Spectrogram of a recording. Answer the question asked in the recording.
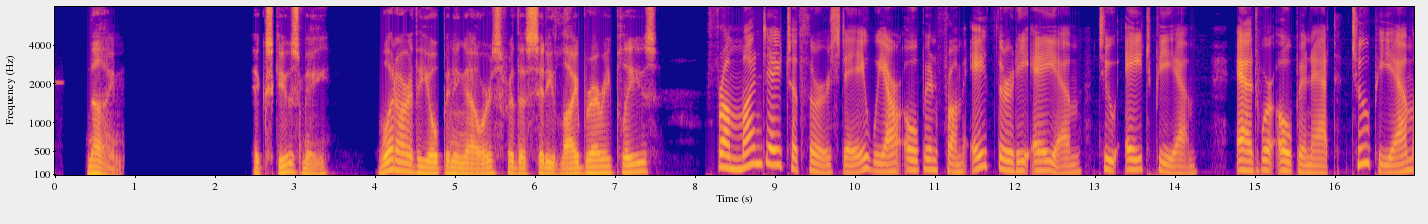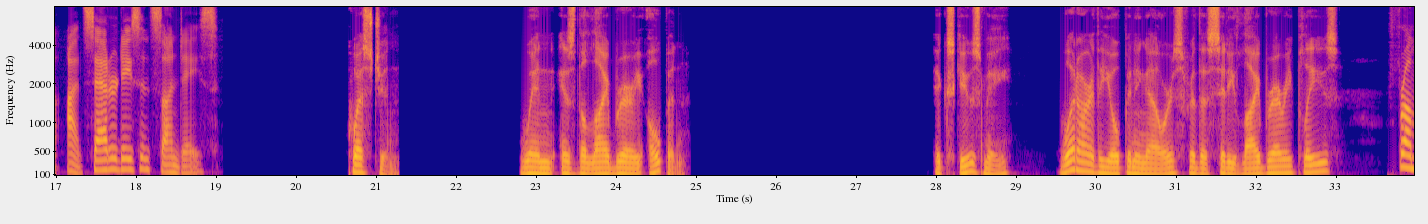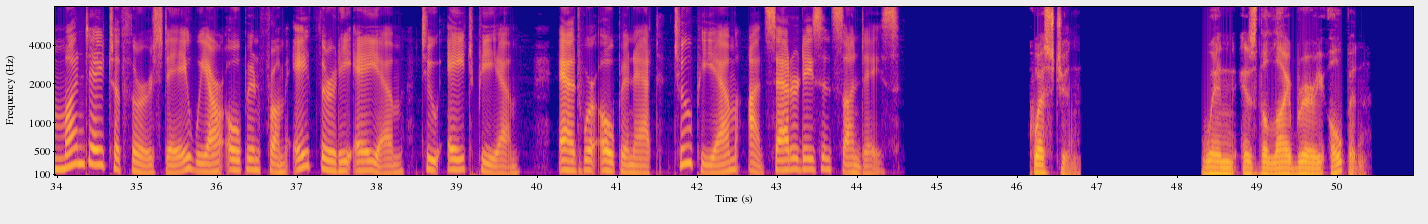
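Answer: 8:30 a.m. to 8 p.m. Monday to Thursday; from 2 p.m. on weekends.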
